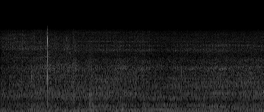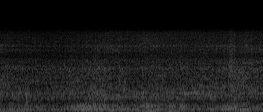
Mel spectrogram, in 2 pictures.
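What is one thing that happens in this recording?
Tyres crunch over rocks and dirt.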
